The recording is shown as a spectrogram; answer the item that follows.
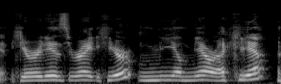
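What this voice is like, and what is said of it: Put-on American accent. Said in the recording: “I like to seem more American. So I do my American accent.”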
